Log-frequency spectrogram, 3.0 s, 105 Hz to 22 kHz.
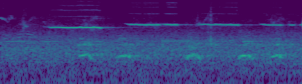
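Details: White-throated sparrow in Carl Schurz Park, New York City, 25 March 2021. A pure whistle rises to a higher note that repeats in three-note groups. Soft, lower yelping sounds and steady city hum are heard beneath.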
